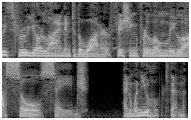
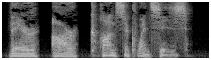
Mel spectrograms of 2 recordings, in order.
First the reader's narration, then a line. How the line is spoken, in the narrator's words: the creature snarled gleefully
